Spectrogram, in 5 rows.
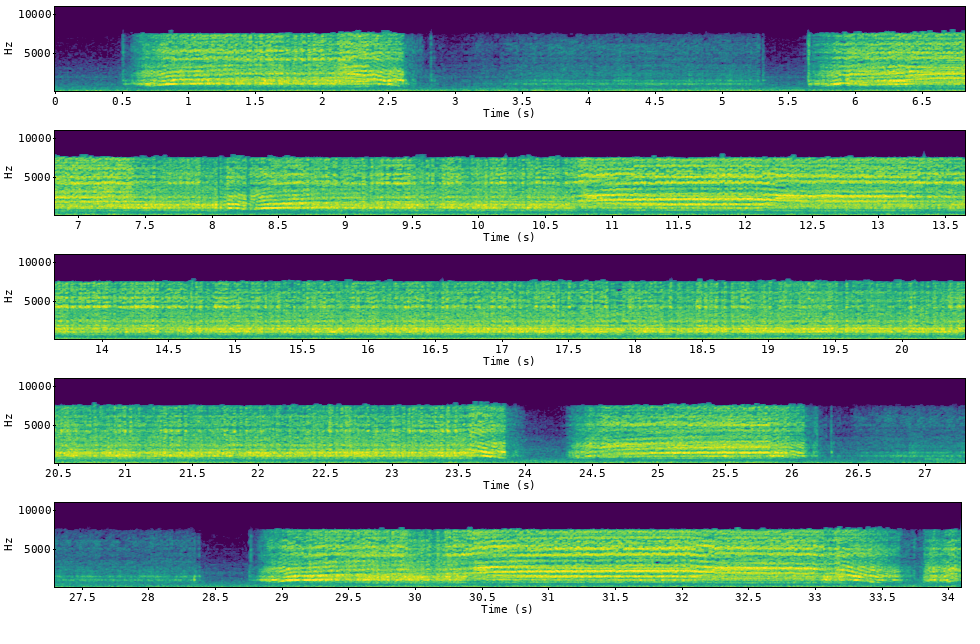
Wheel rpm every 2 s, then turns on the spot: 90, 40, 60, 150, 150, 160, 160, 160, 160, 160, 160, 120, 90, 20, 70, 160, 110.
2-4 26-28 32-34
